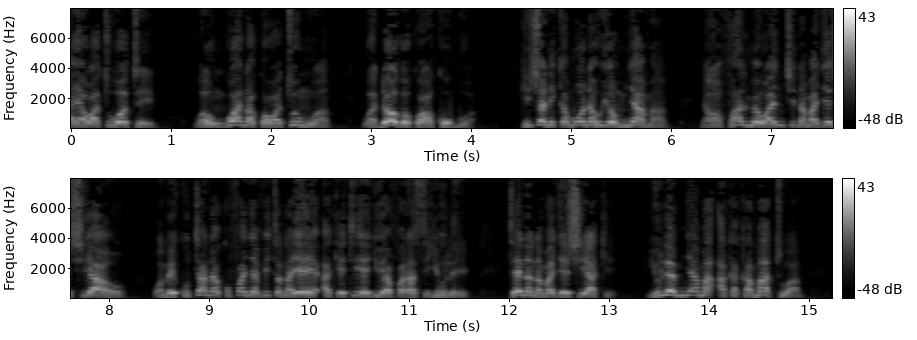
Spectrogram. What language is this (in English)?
Swahili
